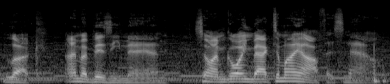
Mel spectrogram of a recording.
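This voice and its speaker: A man plays a sleazy arcade owner in a video game who taunts the police with smug sarcasm. His voice sits a little low. Music plays clearly in the background. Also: animated, moderate pace, lightly acted.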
